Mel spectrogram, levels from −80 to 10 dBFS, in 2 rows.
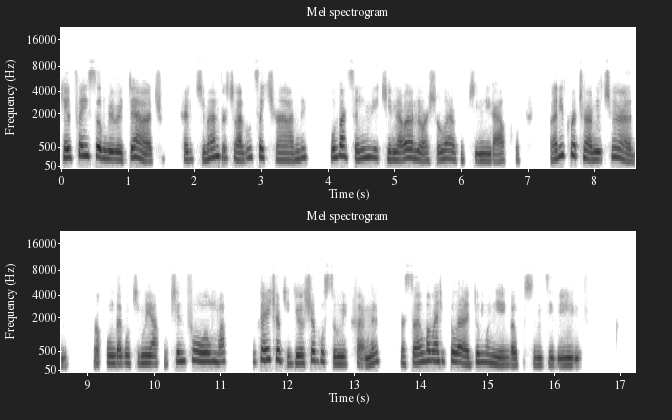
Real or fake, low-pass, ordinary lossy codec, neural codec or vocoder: fake; 7.2 kHz; Opus, 32 kbps; codec, 16 kHz, 0.5 kbps, FreqCodec, larger model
